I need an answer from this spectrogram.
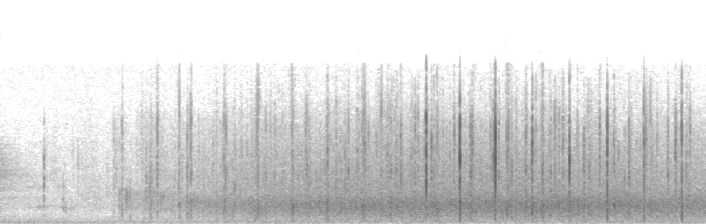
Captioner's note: audience applauding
